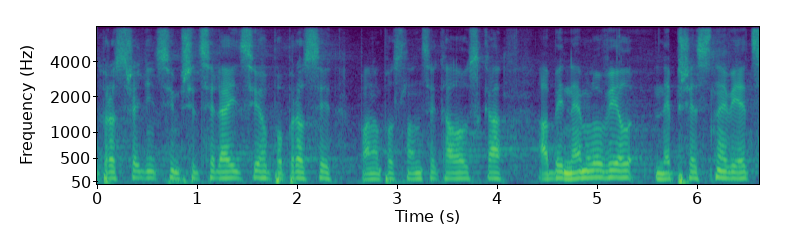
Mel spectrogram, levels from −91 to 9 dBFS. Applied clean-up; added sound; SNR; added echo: none; none; none; none.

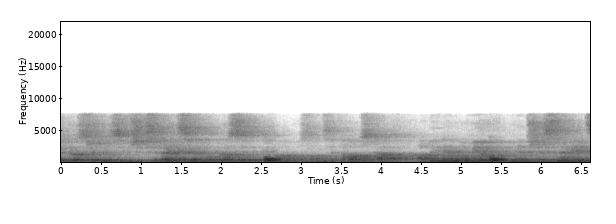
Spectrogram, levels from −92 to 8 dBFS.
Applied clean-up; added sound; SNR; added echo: neural separator model SepFormer DNS4.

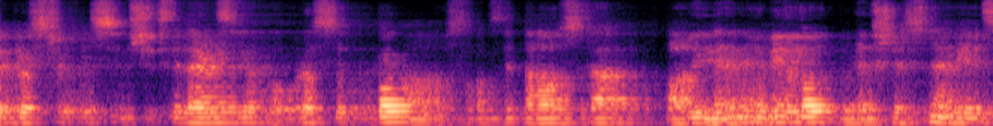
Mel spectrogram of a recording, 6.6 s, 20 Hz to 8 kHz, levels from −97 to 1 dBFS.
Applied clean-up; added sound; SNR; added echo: neural mask model DeepFilterNet 3.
